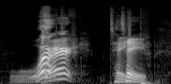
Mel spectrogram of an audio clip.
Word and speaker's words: Werk: Now, we have to get the pronunciation properly. It's the Work tape. W-E-R-K.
